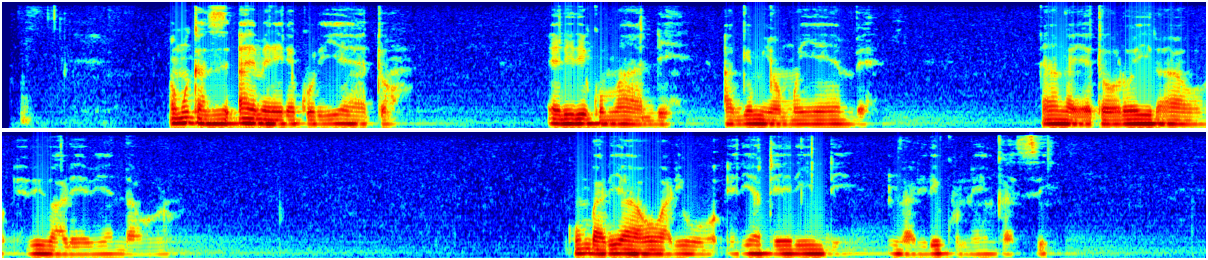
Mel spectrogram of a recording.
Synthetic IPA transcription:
omukaziaje̞me̞ɾeiɾe̞kuljeːto̞ | e̞ɾiɾik̬umaːdi | aɡe̞mjo̞ːmujeːmbe̞ | eɾaŋɡaje̞to̞ːlo̞iɾaːwo̞e̞βiβale̞ːβje̞ːndawulo | kuːmbaljaːwo̞waliwo̞e̞ɾjaːte̞ːɾiːnd̪i | ŋɡaliɾikune̞ːŋkasi

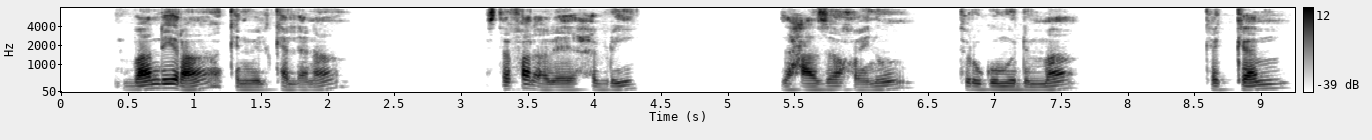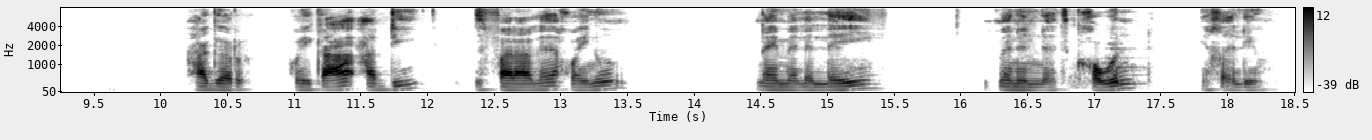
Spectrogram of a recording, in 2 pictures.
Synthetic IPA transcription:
band̪eɾakʰɨnɨβɨlkʰɐlːɐna | zɨt̪ʰɐfɐlalɐjɛħɨβɾi | zɨħazɐxo̞jnu | t̪ʰɨɾɡumud̪ɨmːa | kʰɐkʰːɐm | haɡɐɾ | kojkʼʰɐʕaʔad̪ːi | zɨfːɐlalɐxo̞jnu | najmɐlɐlːɐj | mɐnɨnːɐt̪kʰɨ̥xɐwːʊn | jɪ̰xʔɨ̰lijːu

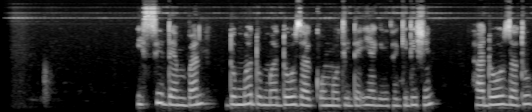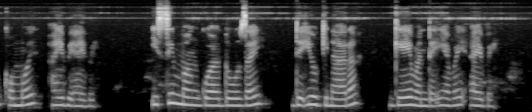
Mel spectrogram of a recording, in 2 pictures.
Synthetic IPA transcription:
ʔɪsːɪd̪ɛmbɐn | d̪ʊmːɐd̪ʊmːɐd̪o̞ːzaːkʼɔmːɔt̪ɪd̪ɛʔɪjaɡe̞ːt̪ɐɡɪd̪ɪʃɪn | hɐd̪o̞ːzɐt̪ʊkʼɔmːɔjɐjbɛɐjbɛ | ʔɪsːɪmɐŋɡʊwaːd̪o̞ːzɐj | d̪ɛʔɪjɔɡɪnaːɾɐ | ɡe̞ːmɐnd̪ɛʔɪjɐbɐjɐjbɛ

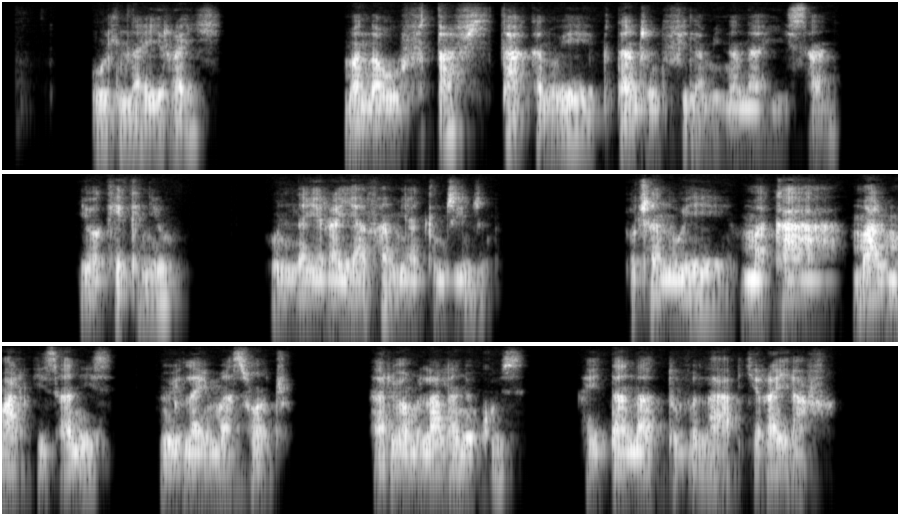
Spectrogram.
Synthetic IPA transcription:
ulunə̰iɾaj | mʔanawfi̥t̪afi̥t̪akan̰wḛpi̥t̪aɳɖ͡ʐinifilaminanaiz̥ani̥ | ewakekinew | ṵlunəiɾajafəmiaŋkiɳɖ͡ʐiɳɖ͡ʐinə̥ | uʈ͡ʂaniwemakamalumaɾikiza̰nizi̥ | nuilajmasuaɳʈ͡ʂu̥ | a̰ɾewamilalanewkusi̥ | ait̪anat̪uvṵla̰iɾaja̰fə̥

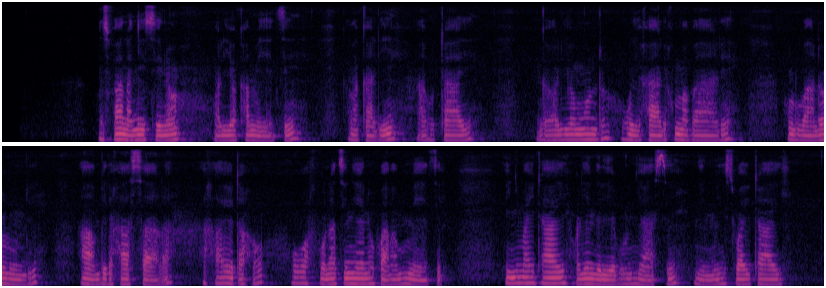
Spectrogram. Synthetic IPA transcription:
musi̥fanaɲisino̞walijo̞kʰame̞ːt͡si | amakalia̰βutaji | ŋɡawalijomuːnduxwixalixumaβale̞ | xulwaːndoluːndi | aaːmbiɾe̞xasala̰ːxajetaxo̞ | uwafunat͡siɲeneuxwaːmamume̞t͡si | iɲumaitajiwalje̞ːŋɡelije̞βuɲasinimwisiwaitaji

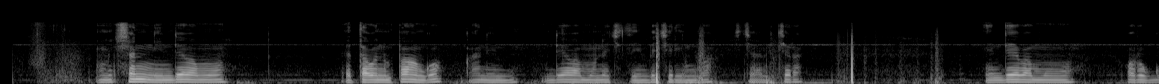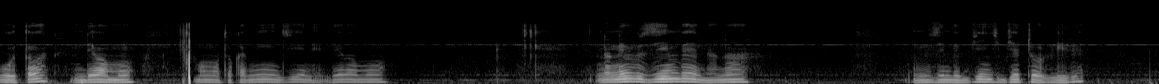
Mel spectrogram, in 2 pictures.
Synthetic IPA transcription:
omuci̥ʃaniniːnde̞ːβamu | etawonimpaːŋɡo̞kaːndinde̞ːβamuneciziːmbe̞ciɾiːŋɡwacica̰ːβiciɾa | niːnde̞ːβamu | oɾuɡuːto̞nindeːβamumumotokamiːɲɟinḭndeːβamu | naneβiziːmbe̞nana | eβiziːmbe̞βjiːɲɟiβjeːtoɾiːɾe̞

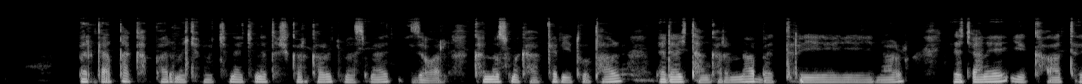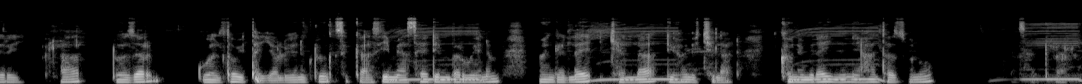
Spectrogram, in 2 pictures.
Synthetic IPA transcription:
b̥əɾkʼa̰t̪ʰːakʰə̥bːad̪mət͡ʃʰɛno̞t͡ʃːɪnːət͡ʃʼːɪnːət̪ʰːə̥ʃkʰəɾkʰaɾo̞t͡ʃːməsmət̪jɪzəwa̰lkʰəʔɨnːəsuməkʰakʰːəljɛt̪ʰo̞t̪ʰaldəd̪ad͡ʒt̪ʰaŋkʰəɾɨnːabət̪ʰɾenəɾjɛt̪ʰət͡ʃʼanəjɛkʰat̪ʰɾipʼlaɾ | d̪̥o̞zəɾ | ɡ̥olt̪ʰəwjɪt̪ʰːajːalːujɛnɨɡd̪uɪŋkʼɨsɨkʼːasejɛmːijasajd̪ɨmbəɾwɔjnɨmməŋɡəd̪lajkʰelːaliɦo̞njɪt͡ʃɪlalʔikʰo̞no̞milajnɨnjɛɦalt̪ʰəsʼɨno | əsəd̪ɨbal

